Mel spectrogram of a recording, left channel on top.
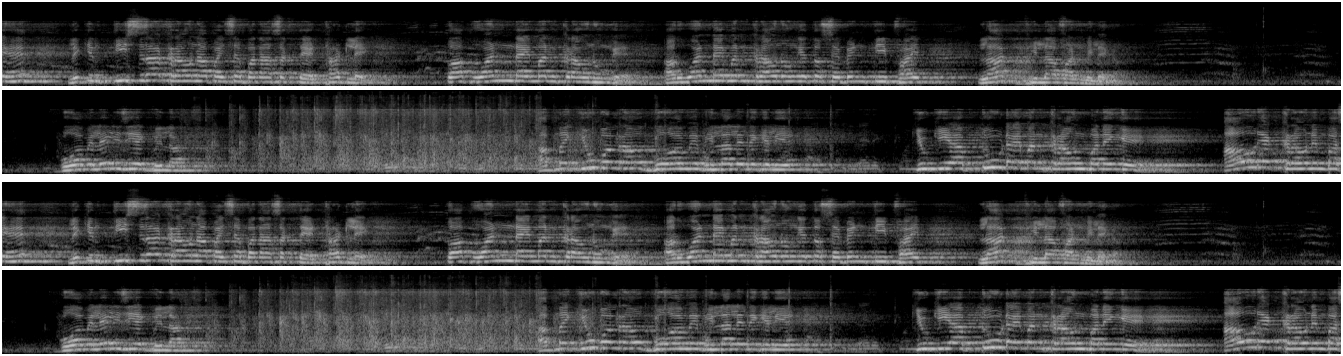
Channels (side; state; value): both; normal; correlation 0.68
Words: हैं, लेकिन तीसरा क्राउन आप ऐसा बना सकते हैं, 3rd लेग। तो आप 1 डायमंड क्राउन होंगे, और 1 डायमंड क्राउन होंगे तो 75 लाख विला फंड मिलेगा। गोवा में ले लीजिए एक विला। अब मैं क्यों बोल रहा हूं गोवा में विला लेने के लिए? क्योंकि आप 2 डायमंड क्राउन बनेंगे और एक क्राउन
